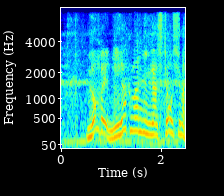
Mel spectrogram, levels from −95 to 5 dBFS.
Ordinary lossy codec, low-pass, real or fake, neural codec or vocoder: AAC, 32 kbps; 7.2 kHz; fake; codec, 16 kHz, 4 kbps, FreqCodec, smaller model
